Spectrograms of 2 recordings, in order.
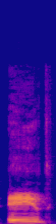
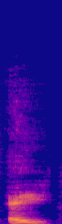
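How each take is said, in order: First: The name ends with a clear D sound. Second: The name ends in a vowel with no D. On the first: The speaker calls it wrong. "I'm going to put the D on it" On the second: The speaker calls it right. "It's just A"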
